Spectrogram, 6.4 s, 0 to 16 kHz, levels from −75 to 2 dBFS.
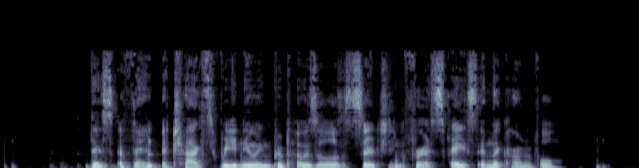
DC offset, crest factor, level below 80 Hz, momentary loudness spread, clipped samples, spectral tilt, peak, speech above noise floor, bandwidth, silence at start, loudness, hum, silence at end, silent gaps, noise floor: under 0.1%; 20 dB; -40 dBFS; 8 LU; under 0.1%; -5 dB/octave; -2 dBFS; 38 dB; 11.5 kHz; 0.1 s; -21 LUFS; none; 0.4 s; none; -58 dBFS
